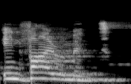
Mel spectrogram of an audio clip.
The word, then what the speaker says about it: environment: Firstly, we will talk about what's the meaning of environment. We see that letter N in environment is a silent letter. I write it, but I can't say it.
